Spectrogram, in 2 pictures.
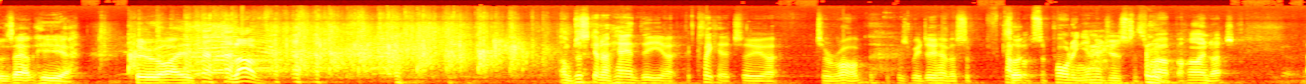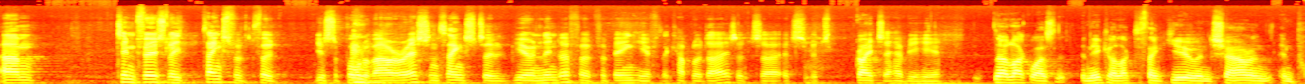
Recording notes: LIVE recording on the Gold Coast. This is a live recording from the main stage of Resources Rising Stars conference on the Gold Coast.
